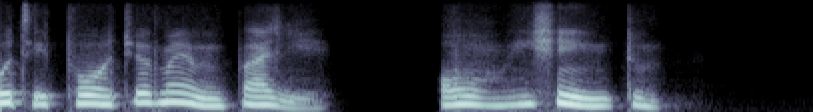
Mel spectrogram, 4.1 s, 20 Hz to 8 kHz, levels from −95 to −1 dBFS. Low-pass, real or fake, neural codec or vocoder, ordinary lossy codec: 7.2 kHz; fake; codec, 16 kHz, about 1 kbps, DyCAST, with the encoder's durations; Opus, 32 kbps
